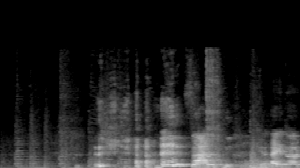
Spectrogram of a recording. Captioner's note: laughs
